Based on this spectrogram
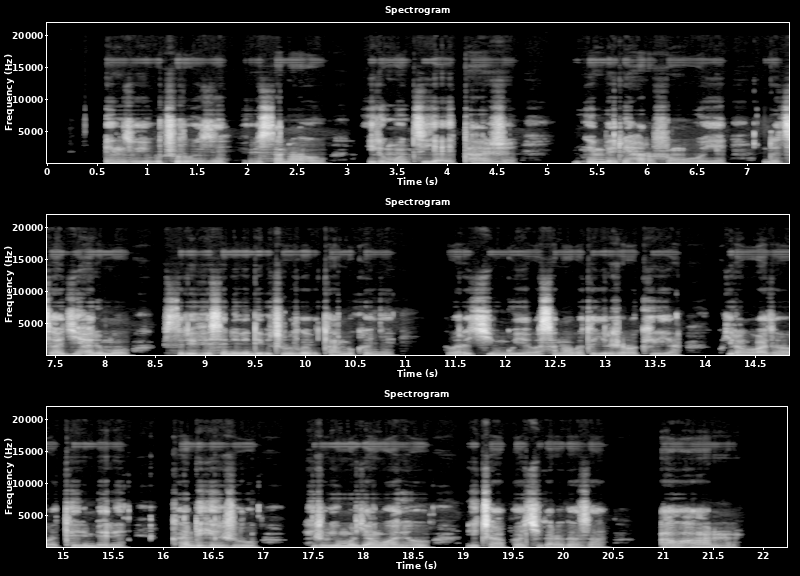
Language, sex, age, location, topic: Kinyarwanda, male, 50+, Musanze, finance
